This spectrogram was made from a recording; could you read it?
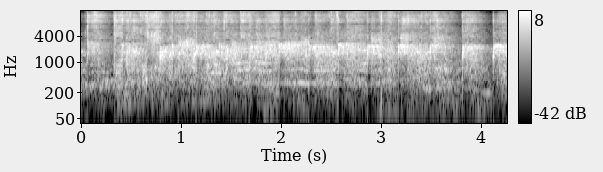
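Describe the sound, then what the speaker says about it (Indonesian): Schoolchildren in a classroom applaud themselves after a group presentation, a dense, loud, continuous wash of clapping that holds steady throughout. "Boleh dong tepuk tangan untuk diri kalian dulu nih"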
